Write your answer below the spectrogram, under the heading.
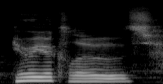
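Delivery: dry, flat and disappointed. Redoing a character's line in the intended voice, dry, disappointed tone. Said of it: "It's supposed to be a very dry and like disappointed tone".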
